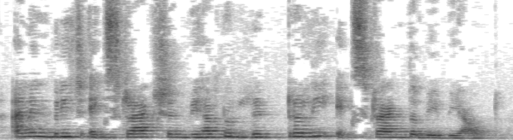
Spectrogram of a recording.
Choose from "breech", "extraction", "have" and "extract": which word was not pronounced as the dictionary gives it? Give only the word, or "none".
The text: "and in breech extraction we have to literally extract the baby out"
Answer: none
